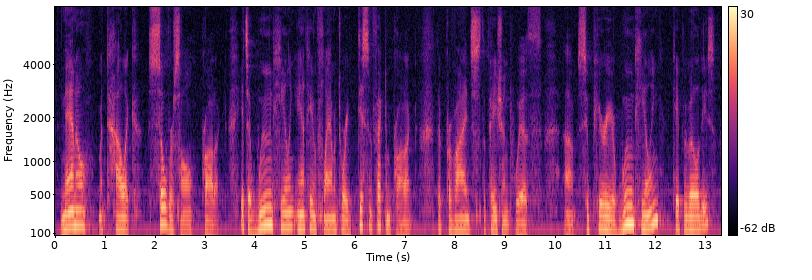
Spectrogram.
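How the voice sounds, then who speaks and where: A man, a dentist, explaining a clinical procedure in a measured, emphatic way. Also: mid-range voice, dark tone.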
